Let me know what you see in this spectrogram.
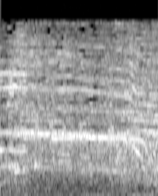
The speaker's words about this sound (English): And now the gay pride marchers are cheering because the cops are about to come in and whoop some of these Palestinian protesters' asses.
